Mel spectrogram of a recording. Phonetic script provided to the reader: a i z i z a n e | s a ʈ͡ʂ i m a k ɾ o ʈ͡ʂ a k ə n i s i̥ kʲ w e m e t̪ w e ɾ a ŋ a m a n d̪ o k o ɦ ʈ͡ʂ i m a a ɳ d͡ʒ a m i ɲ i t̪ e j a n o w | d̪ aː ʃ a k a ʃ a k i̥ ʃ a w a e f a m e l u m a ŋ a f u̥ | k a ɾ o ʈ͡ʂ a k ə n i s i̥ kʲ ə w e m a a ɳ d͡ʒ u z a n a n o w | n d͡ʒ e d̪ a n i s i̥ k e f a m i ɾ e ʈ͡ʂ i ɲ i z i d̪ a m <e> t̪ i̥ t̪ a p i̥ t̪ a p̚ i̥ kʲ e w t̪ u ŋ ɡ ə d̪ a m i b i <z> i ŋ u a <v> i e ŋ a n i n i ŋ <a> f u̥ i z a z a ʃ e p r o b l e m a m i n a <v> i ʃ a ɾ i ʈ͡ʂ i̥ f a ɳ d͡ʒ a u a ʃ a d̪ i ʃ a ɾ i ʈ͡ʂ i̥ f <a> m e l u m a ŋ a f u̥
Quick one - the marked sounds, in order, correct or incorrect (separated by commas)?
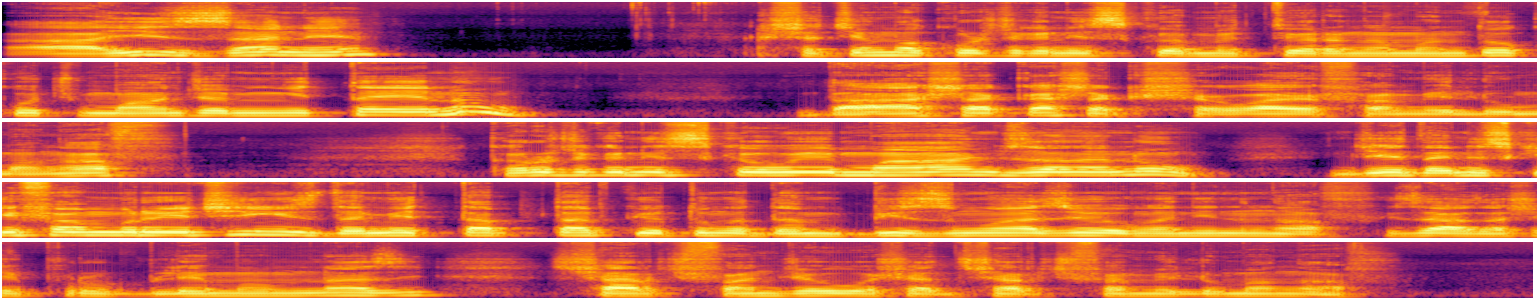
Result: correct, correct, incorrect, correct, incorrect, correct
